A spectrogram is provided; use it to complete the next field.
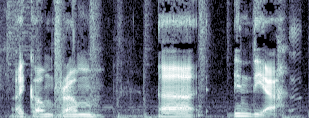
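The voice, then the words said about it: Put-on Russian accent. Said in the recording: “With a Russian accent.”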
